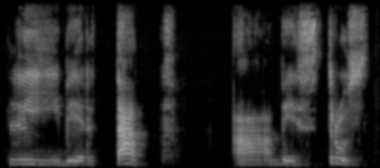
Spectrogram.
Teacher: la sílaba tónica se encuentra en la última sílaba por lo tanto es una palabra aguda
